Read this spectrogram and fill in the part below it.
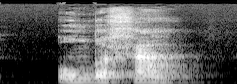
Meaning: inflection of ondergaan (“to undergo; to tolerate”): 1. first-person singular present indicative 2. second-person singular present indicative 3. imperative 4. singular present subjunctive
- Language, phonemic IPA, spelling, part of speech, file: Dutch, /ˌɔn.dərˈɣaː/, onderga, verb, Nl-onderga.ogg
